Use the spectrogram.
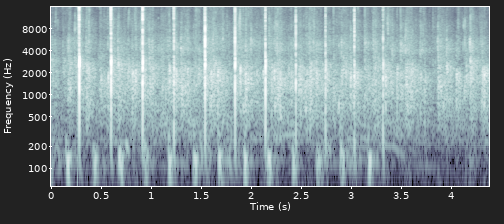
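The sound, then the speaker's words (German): Audience applause given to God, with a steady, rhythmic clapping beat cutting through the dense patter of many hands, moderately loud and sustained throughout with no voices. “Gib Gott Applaus dafür.”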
